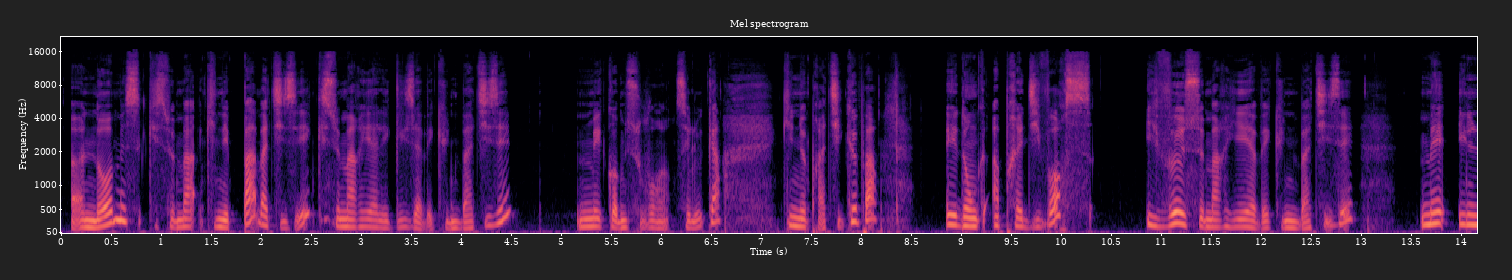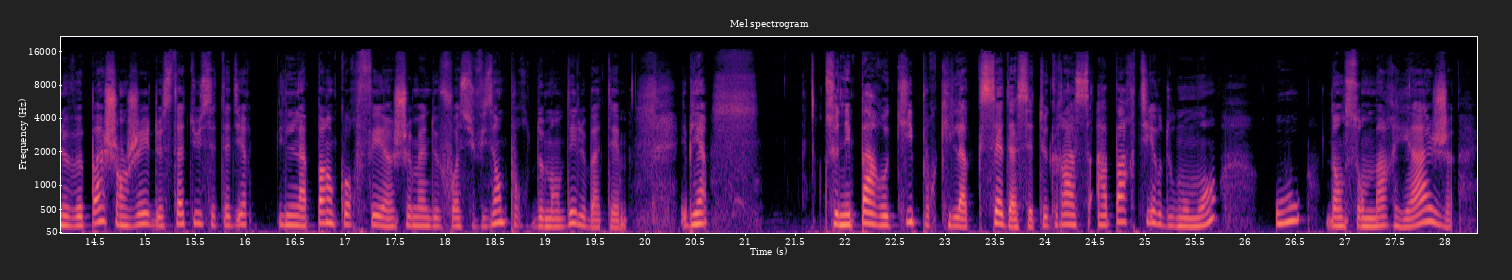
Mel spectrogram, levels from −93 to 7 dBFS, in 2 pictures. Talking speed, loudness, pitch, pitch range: 170 wpm, -28 LUFS, 180 Hz, 155-215 Hz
